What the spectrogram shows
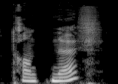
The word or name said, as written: trente-neuf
